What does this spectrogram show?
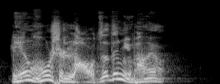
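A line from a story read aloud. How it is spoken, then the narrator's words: Shouting. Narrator (Chinese): 吼叫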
